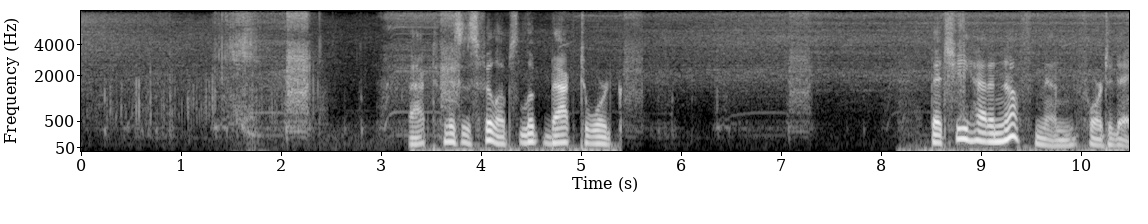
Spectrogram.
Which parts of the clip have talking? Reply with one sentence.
You can hear the talking from 3.2 to 5.4 s and from 8.4 to 10.4 s.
